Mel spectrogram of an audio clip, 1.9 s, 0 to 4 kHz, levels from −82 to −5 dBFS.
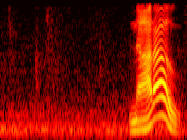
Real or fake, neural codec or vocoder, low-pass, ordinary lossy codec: real; none; 3.6 kHz; none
